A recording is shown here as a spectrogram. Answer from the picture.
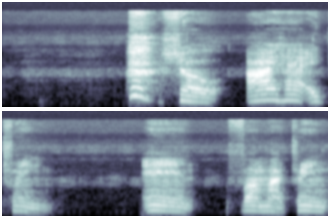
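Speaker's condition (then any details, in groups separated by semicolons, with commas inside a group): Mild cerebral palsy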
